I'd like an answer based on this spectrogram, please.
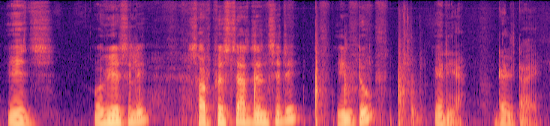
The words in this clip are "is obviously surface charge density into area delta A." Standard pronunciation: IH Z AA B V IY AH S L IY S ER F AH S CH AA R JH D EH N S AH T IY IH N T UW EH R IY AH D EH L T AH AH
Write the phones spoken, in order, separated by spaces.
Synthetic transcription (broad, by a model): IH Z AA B IY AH S L IY S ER P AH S CH AA R JH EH N S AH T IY IH N T UW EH R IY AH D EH L T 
